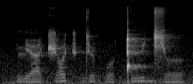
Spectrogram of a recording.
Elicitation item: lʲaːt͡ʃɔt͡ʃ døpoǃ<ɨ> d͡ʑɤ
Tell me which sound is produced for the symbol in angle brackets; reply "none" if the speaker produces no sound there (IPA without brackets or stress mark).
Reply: ɨ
